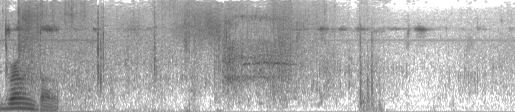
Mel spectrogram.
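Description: Water sloshes gently against a small boat.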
